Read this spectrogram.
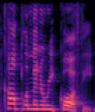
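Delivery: too-strong Chicago accent, punched hard; overdone Al Capone accent. Shown as a demonstration. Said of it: "you're gonna go Al Capone".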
